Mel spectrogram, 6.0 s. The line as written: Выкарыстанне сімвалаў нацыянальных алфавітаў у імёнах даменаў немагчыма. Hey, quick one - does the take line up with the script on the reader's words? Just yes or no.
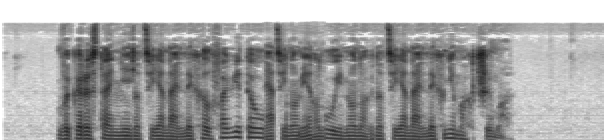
no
